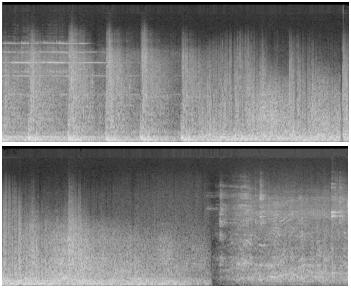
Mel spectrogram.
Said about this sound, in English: Main weapons of the destroyer escort are the anti-submarine mortars, operated from the sonar control room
